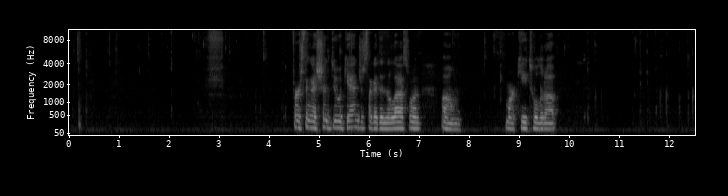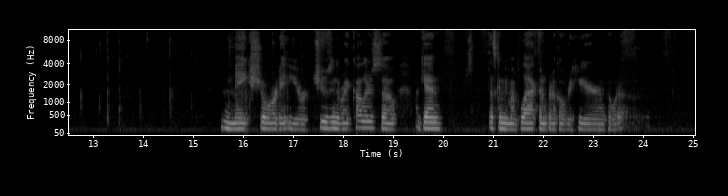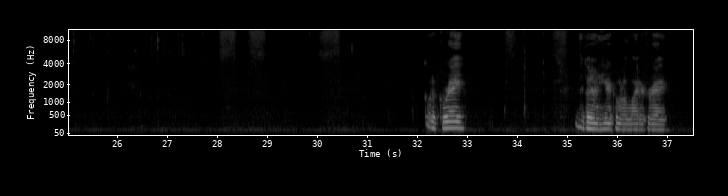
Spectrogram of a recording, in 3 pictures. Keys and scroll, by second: 0.2 super+space, 1.6 v, 3.0 super+-, 3.9 super+space, 5.6 space, 25.3 super+z, 26.8 super+z.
